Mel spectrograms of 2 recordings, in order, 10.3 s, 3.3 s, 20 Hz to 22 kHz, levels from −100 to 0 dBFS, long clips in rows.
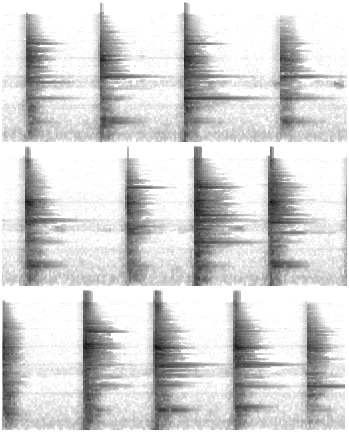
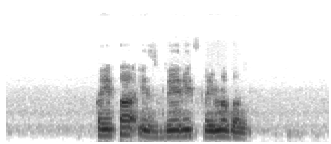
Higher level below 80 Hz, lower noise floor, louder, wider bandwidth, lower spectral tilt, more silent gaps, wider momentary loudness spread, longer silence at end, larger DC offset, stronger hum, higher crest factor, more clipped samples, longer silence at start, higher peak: first, -58 dBFS vs -72 dBFS; first, -74 dBFS vs -68 dBFS; first, -12 LUFS vs -23 LUFS; first, over 20 kHz vs 4.1 kHz; second, 2.5 dB/octave vs -9 dB/octave; neither; first, 16 LU vs 8 LU; second, 0.25 s vs 0.85 s; neither; neither; about the same, 18 dB vs 16 dB; first, 0.4% vs under 0.1%; second, 0.25 s vs 0.95 s; first, 0 dBFS vs -8 dBFS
